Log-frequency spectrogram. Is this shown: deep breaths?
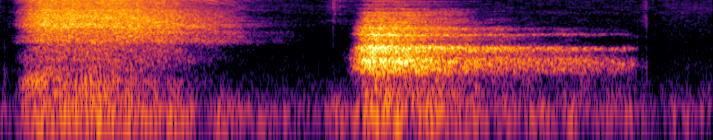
yes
